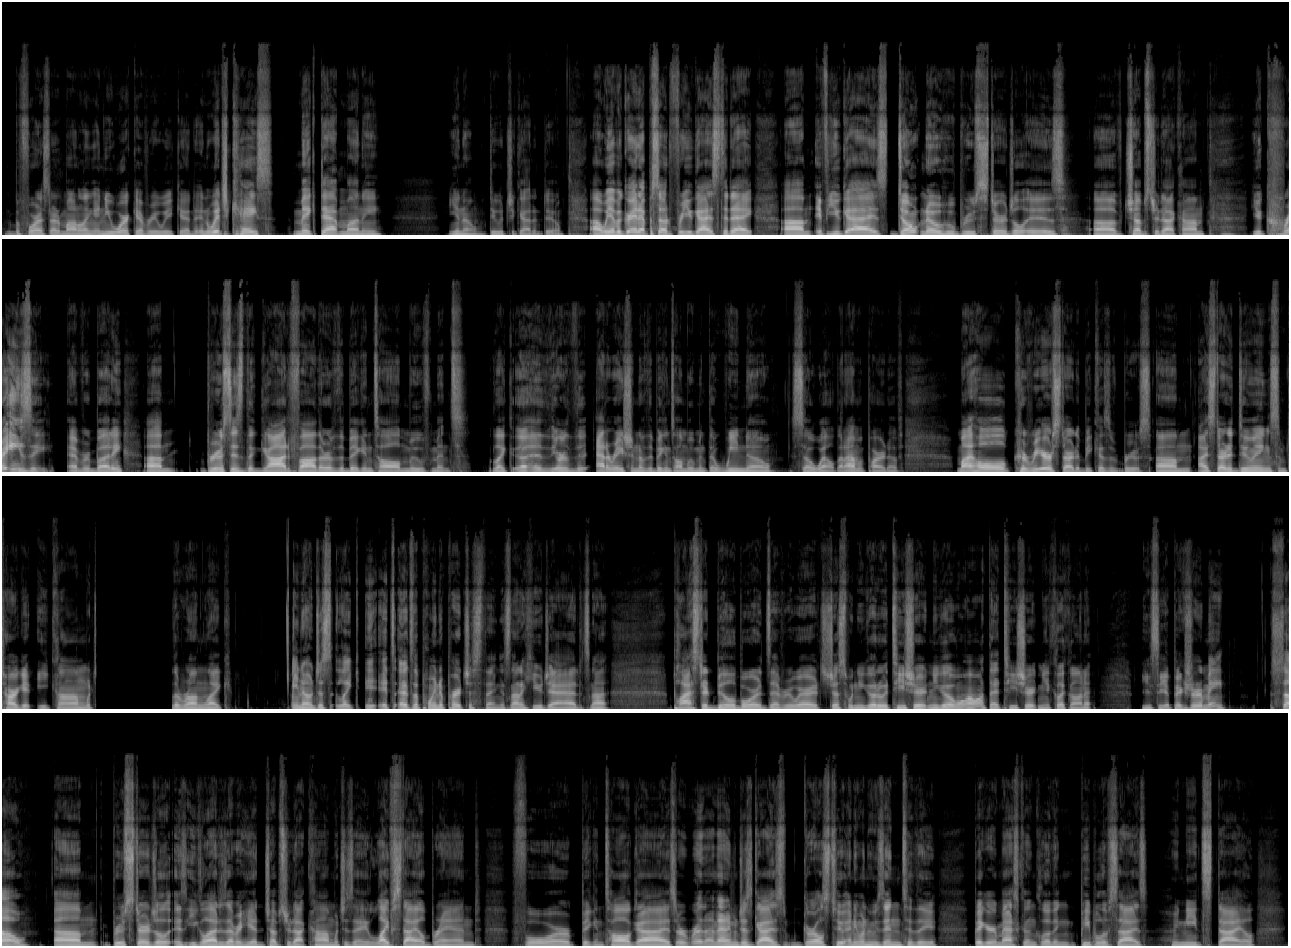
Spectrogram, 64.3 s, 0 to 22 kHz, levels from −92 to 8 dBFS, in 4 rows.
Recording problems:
audio cutting out; at 33 s for 1 s

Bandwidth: 18 kHz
